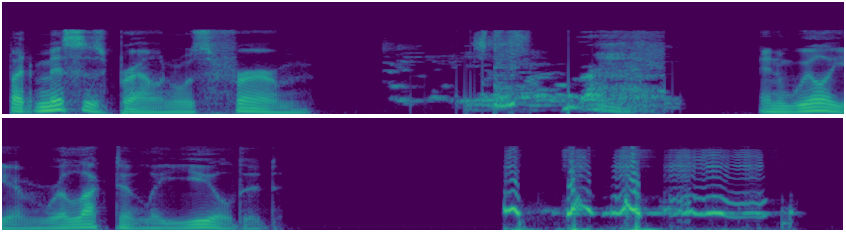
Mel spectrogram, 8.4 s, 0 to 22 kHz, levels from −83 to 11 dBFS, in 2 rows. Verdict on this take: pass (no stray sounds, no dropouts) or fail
fail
